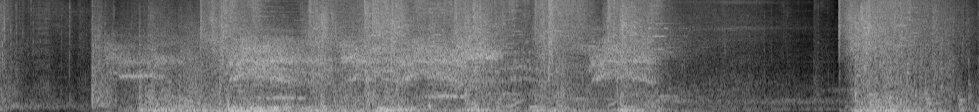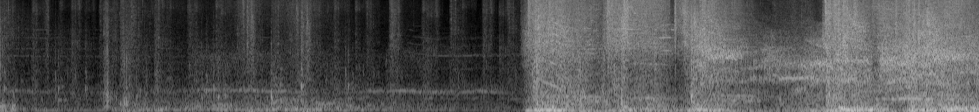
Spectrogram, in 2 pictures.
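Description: Game combat sounds crash and explode in bursts.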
